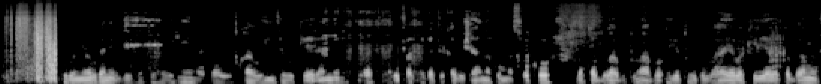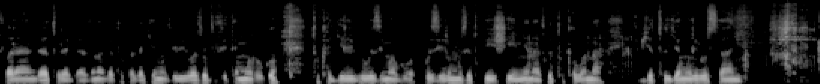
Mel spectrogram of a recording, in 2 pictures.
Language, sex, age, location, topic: Kinyarwanda, male, 25-35, Musanze, agriculture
